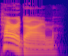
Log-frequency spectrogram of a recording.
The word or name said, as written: paradigm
